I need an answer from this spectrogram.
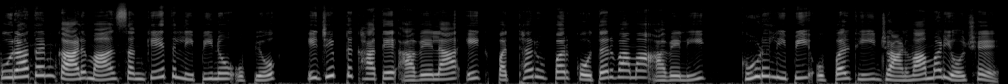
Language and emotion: Gujarati, neutral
